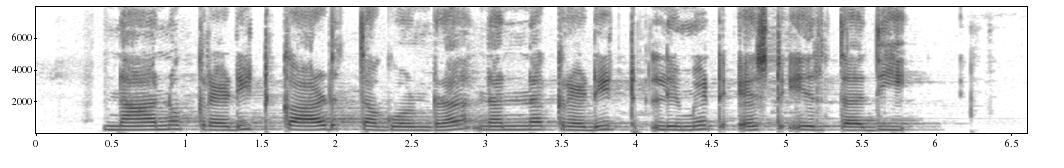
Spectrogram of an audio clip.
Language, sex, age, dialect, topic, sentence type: Kannada, female, 18-24, Dharwad Kannada, banking, question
